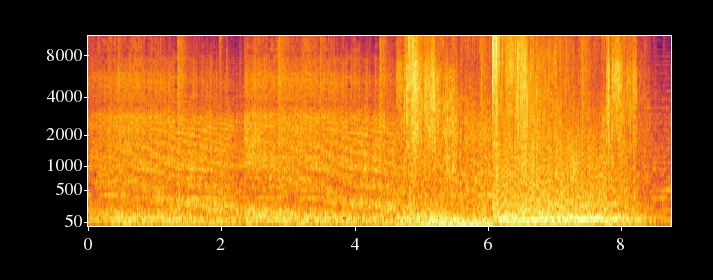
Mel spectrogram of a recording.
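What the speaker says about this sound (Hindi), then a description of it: "यमन की सेना की तरफ से हाइपरसोनिक मिसाइल का वीडियो जारी किया गया है।" A Houthi Palestine 2 hypersonic missile launch gives a loud, continuous roaring rumble that swells and intensifies partway through, with a sharp crackling burst, then holds steady at full force.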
